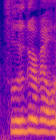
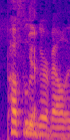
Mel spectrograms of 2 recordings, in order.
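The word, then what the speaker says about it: Pflugerville: who aren't from here fluger Ville is is spelled PF l u g RV i l l e pfugerville is is what it looks like yes and then to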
